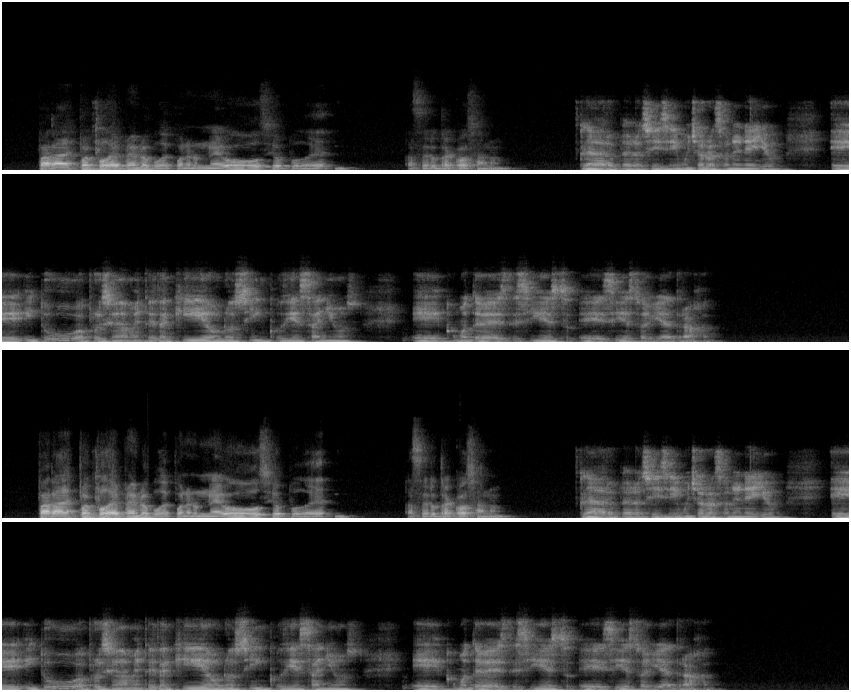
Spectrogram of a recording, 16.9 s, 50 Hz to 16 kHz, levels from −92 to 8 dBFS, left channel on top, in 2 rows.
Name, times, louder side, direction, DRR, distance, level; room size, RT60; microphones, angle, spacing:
voice 1, 0.4-3.4 4.1-5.0, right 3 dB, 55° right, 0.5 m, -26 dB
voice 2, 5.8-15.5, equal, 5° right, 1.6 m, -32 dB
5.9 x 5.4 x 5.3 m
head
